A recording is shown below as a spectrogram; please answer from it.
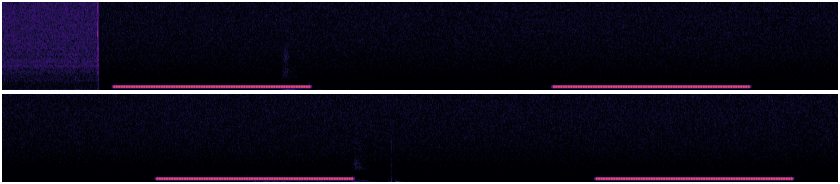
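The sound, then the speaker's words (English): Telephone line tone while a call is being placed: four steady mid-pitched tones, each about two seconds long, separated by quiet gaps of similar length, with a few faint clicks between them. “What is taking so long for the phone call?”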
